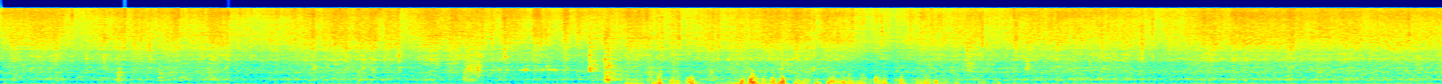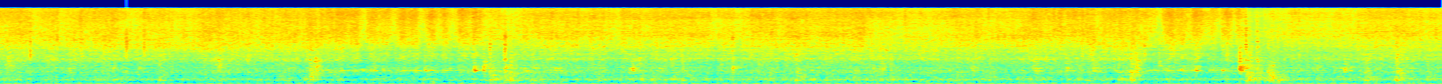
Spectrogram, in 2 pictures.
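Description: Sliced pork and onion sizzling in a hot frying pan as a spatula stirs and tosses them, with intermittent scrapes and clacks of the spatula against the pan. A low rumble comes in about six seconds in and lasts a few seconds.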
